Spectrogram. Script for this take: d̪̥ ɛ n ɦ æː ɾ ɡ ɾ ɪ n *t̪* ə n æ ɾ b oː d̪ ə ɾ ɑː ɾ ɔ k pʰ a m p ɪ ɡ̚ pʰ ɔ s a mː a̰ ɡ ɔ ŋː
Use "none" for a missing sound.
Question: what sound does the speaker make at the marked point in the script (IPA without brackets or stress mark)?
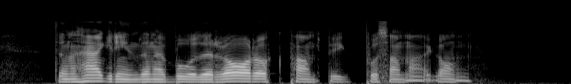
d̪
